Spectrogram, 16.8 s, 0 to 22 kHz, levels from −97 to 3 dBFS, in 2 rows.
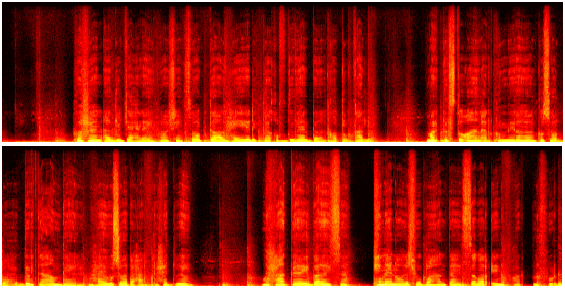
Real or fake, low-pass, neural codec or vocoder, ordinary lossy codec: fake; none; codec, 44.1 kHz, 1.7 kbps, Pupu-Codec; none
